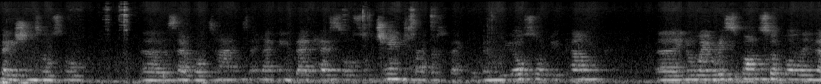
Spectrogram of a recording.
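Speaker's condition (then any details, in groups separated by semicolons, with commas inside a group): No condition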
